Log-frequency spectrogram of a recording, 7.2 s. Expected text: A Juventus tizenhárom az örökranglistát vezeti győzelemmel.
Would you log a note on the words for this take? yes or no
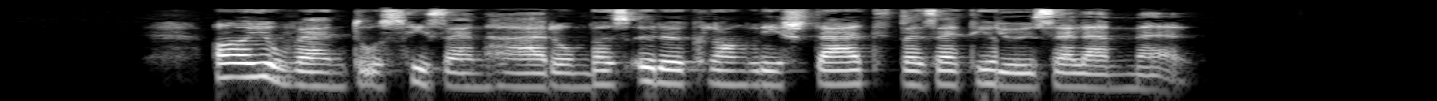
no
